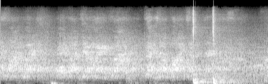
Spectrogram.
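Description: Drums thump.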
